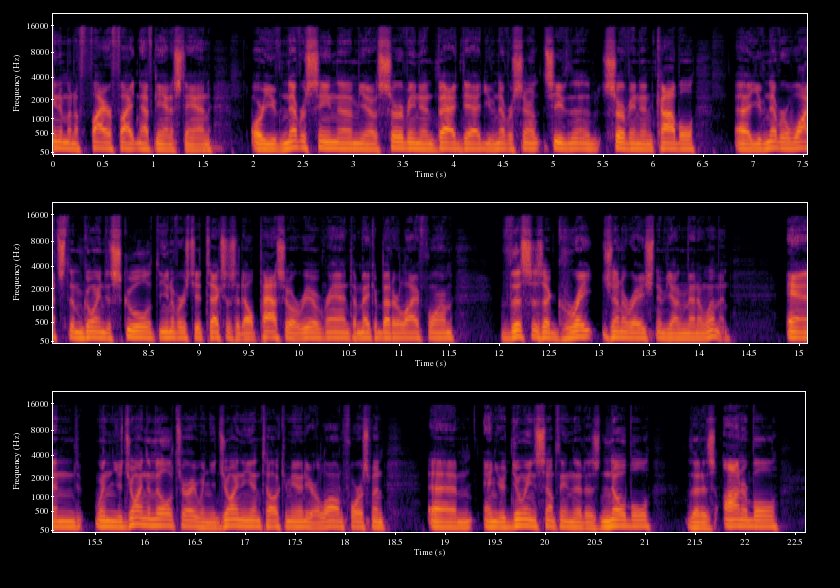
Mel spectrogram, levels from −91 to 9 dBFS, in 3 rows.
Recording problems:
abrupt cut into speech; at the start

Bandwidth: 15 kHz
